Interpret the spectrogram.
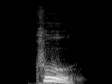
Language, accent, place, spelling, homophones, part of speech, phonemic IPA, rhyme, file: German, Germany, Berlin, Coup, Kuh / Q, noun, /kuː/, -uː, De-Coup.ogg
- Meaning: 1. coup (quick, brilliant, successful act) 2. coup d'état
